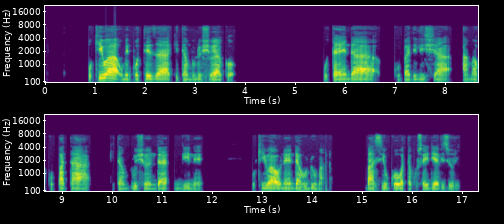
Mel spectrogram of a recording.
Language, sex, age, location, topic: Swahili, male, 36-49, Wajir, government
